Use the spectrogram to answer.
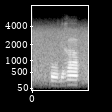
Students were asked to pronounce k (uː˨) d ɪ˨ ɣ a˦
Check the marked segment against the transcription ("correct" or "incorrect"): correct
